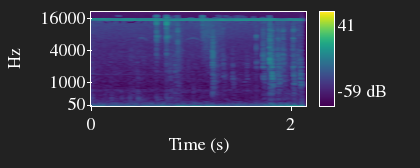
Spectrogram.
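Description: Quick, uneven keyboard clicks and taps from someone typing at a computer, fairly soft, with a low steady hum underneath and no voices.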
